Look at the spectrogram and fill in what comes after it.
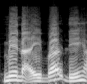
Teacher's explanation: Kemudian min ibadi ini kita tidak lanjutkan, kita wakaf di sini saja min ibadih ada nun sukun bertemu dengan ain yaitu dibaca dengan jelas suara nunnya karena dia ada bacaan izhar halqi.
